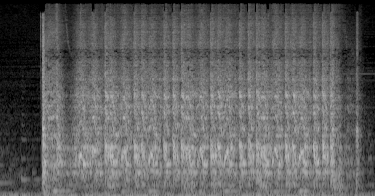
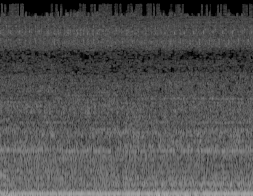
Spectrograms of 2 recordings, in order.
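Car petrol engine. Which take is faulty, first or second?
first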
